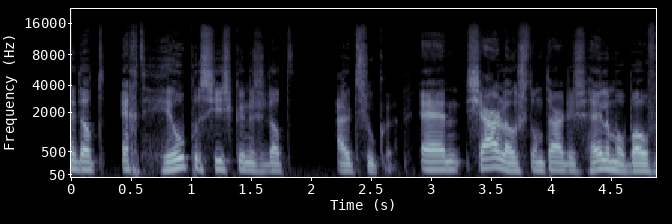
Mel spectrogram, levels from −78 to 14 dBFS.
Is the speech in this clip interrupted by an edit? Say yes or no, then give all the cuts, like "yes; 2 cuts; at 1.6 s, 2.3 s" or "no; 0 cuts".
yes; 1 cut; at 2.8 s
